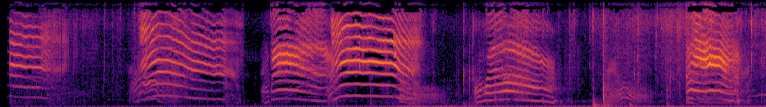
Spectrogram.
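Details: Little kittens, some adopted by the mother cat, meowing loudly so she will come and feed them; high, arching meows with rich harmonics, one after another in quick overlapping bursts, over a low steady hum.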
